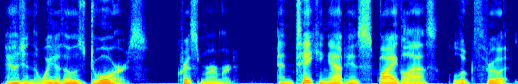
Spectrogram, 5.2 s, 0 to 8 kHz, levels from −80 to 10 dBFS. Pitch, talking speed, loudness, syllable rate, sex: 105 Hz, 185 wpm, -20 LUFS, 5.8 syllables/s, male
